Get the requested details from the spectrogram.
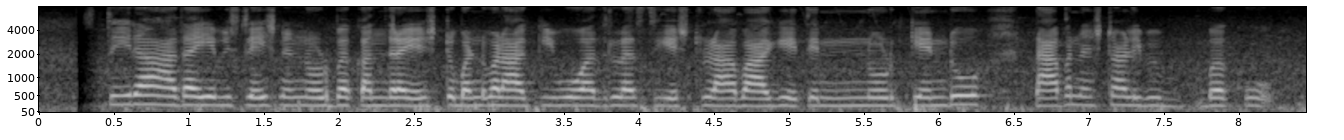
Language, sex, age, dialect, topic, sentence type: Kannada, female, 18-24, Central, banking, statement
